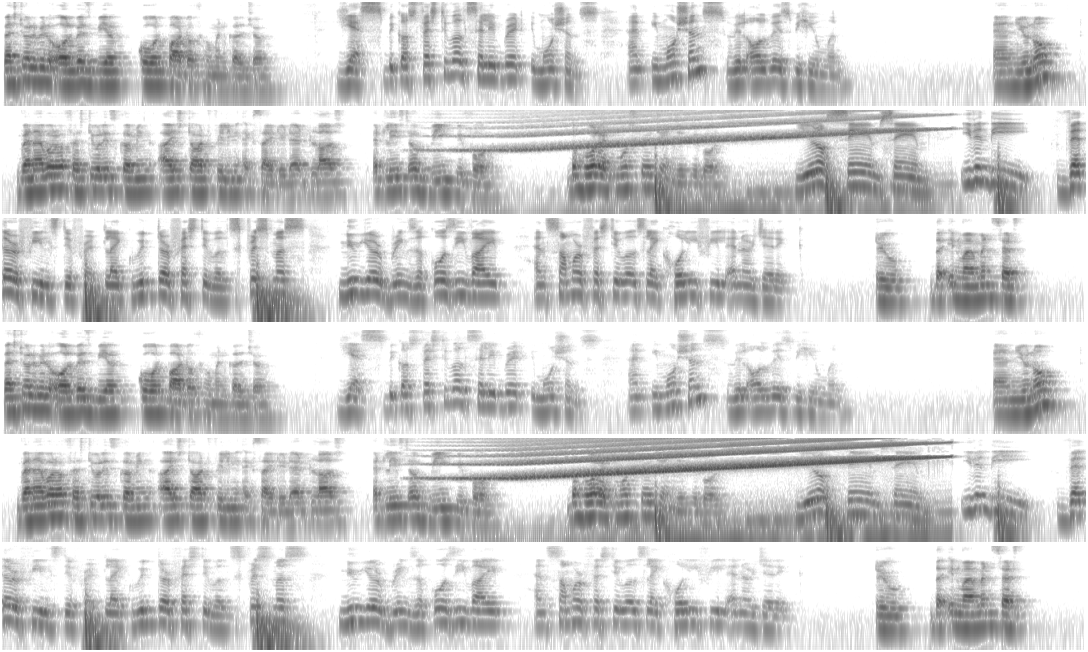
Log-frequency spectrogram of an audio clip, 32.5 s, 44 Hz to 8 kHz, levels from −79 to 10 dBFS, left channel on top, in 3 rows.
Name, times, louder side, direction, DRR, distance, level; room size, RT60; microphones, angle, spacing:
voice 1, 0.0-2.6 9.9-10.5 11.0-14.2 14.5-15.7 16.5-18.0 30.4-30.7 31.0-31.8, equal, ahead, 2 dB, 1.1 m, -28 dB
voice 2, 3.3-8.4 18.8-20.1 20.4-21.1 21.4-26.7 27.0-29.5, left 4 dB, 75° left, 9 dB, 0.5 m, -33 dB
sound 1, 14.9-20.3, right 10 dB, 75° right, 0.3 m, -22 dB
Thump thud, 17.3-17.8 19.1-19.4 20.8-21.1 22.5-22.8 24.2-24.8, left 1 dB, 25° left, 0.4 m, -31 dB
6.9 x 2.7 x 5.6 m, 0.34 s
head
